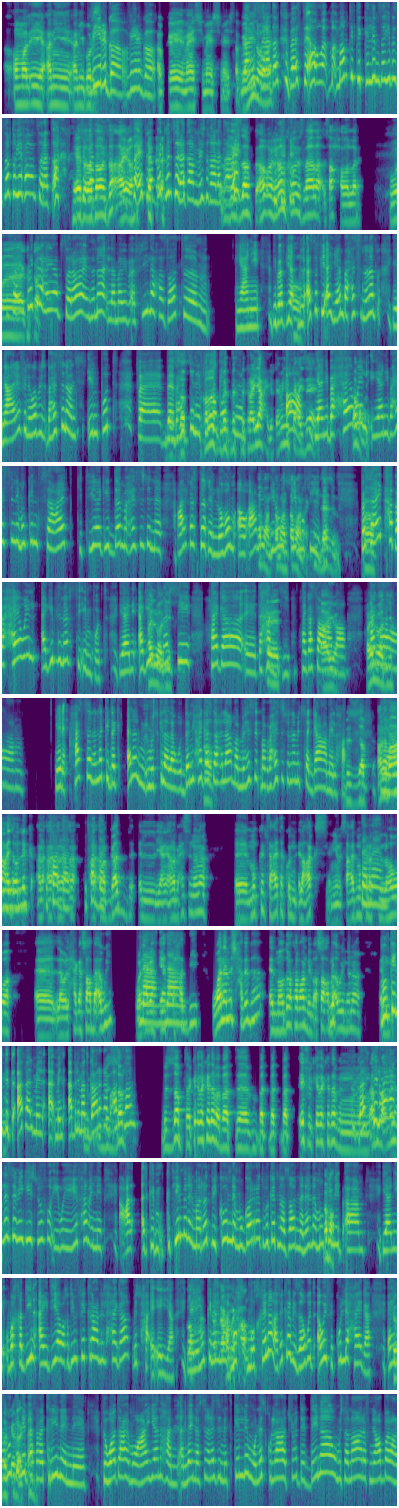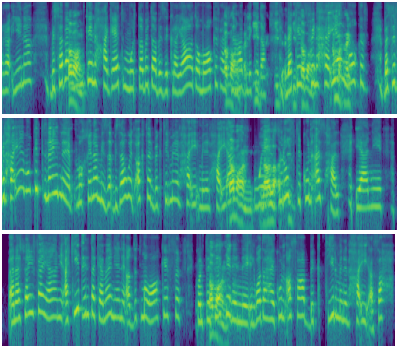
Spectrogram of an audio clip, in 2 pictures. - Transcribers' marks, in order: in English: "Virgo ،Virgo"; other background noise; laughing while speaking: "سرطان"; laugh; laugh; background speech; tapping; in English: "input"; in English: "input"; in English: "idea"
- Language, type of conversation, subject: Arabic, unstructured, إيه اللي بيلهمك إنك تحقق طموحاتك؟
